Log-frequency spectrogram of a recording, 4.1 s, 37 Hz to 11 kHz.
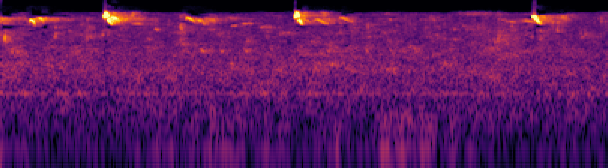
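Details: Common kingfisher pair at a nest-bank camera, 07:19 on 12 March 2015: the female is on a perch and the male joins her; they chip at each other, thin piercing whistles about 1–1.5 s apart, before the male attempts mating.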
